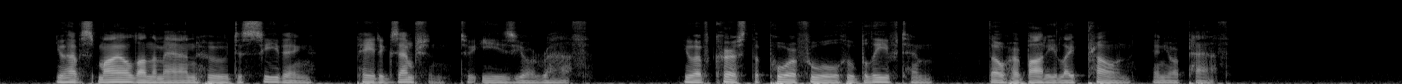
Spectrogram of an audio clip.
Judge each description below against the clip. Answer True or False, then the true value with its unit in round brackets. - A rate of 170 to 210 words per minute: False (135 wpm)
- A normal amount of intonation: True (3.2 semitones)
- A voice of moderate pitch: False (90 Hz)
